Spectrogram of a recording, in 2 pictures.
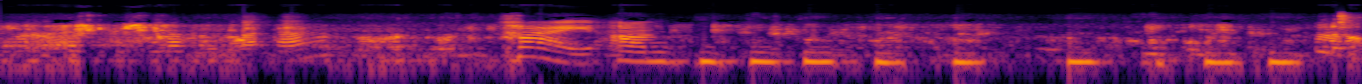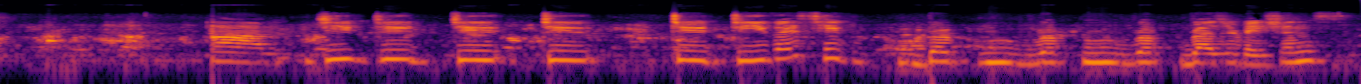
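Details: Real telephone call by an adult woman who stammers, markedly disfluent with sound repetitions; stuttering.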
